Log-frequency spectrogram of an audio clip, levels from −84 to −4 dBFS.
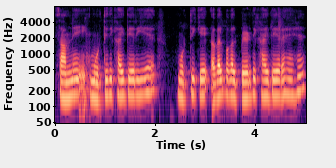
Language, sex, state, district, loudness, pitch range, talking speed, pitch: Hindi, female, Chhattisgarh, Raipur, -18 LUFS, 155-165 Hz, 190 wpm, 160 Hz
